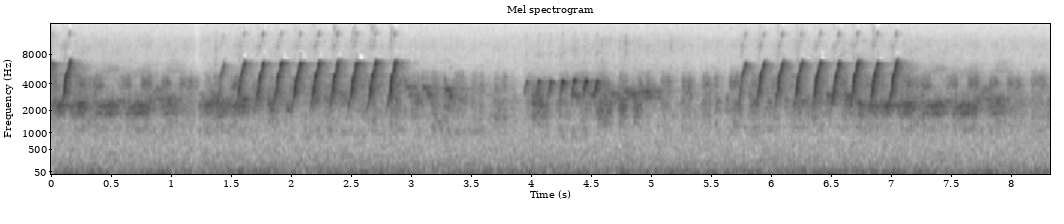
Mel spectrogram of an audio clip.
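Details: Black-naped monarch of the oberholseri subspecies, repeating quick volleys of sharp, high, evenly spaced notes. A lower, softer phrase sits between the two main volleys, over light background hiss.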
